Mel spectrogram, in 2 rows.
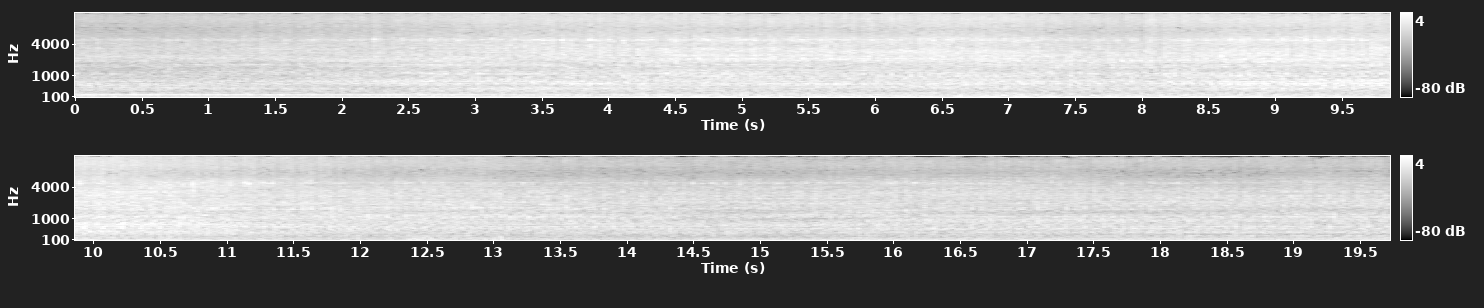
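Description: John Deere 5100R tractor's four-cylinder diesel engine idling steadily.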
